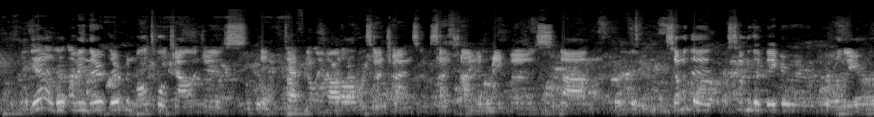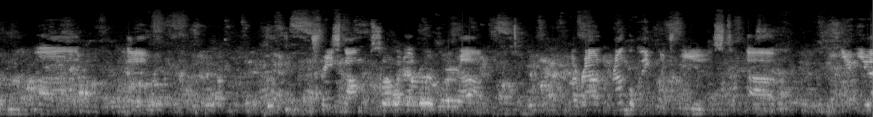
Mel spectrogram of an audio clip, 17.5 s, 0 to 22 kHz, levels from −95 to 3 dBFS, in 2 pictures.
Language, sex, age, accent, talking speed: English, male, 20-39, American, 150 wpm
